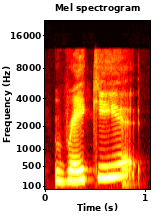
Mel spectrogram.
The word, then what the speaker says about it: Reiki: And you're a Reiki healer. Did I pronounce that right? Yeah, you got Reiki, it. Reiki.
